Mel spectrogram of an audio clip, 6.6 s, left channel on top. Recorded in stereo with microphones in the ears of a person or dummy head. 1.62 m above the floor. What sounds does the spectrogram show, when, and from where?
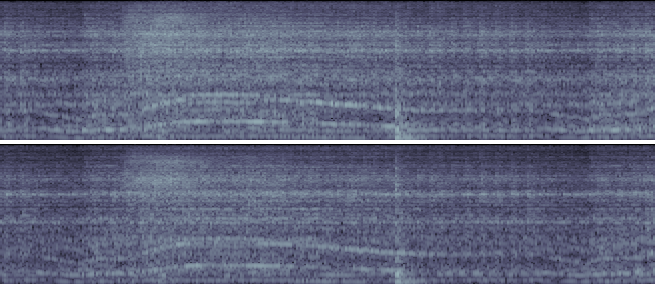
0.0 s an engine running: 40° left (ahead or behind), 3 m
1.2 s a zipper: 45° left (ahead or behind), 1.9 m
3.9 s a sliding door: 35° left (ahead or behind), 4 m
